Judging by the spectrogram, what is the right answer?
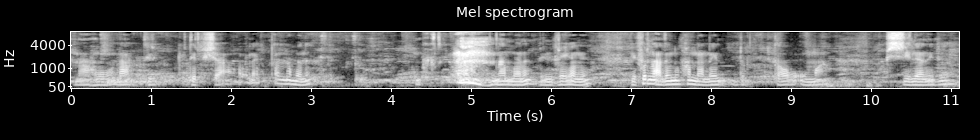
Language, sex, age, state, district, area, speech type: Bodo, male, 45-60, Assam, Udalguri, rural, spontaneous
